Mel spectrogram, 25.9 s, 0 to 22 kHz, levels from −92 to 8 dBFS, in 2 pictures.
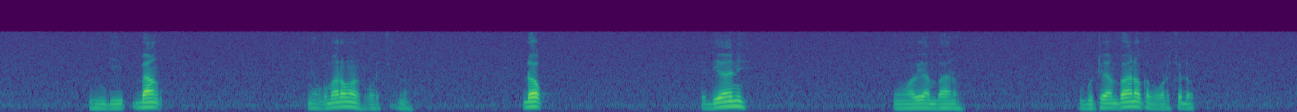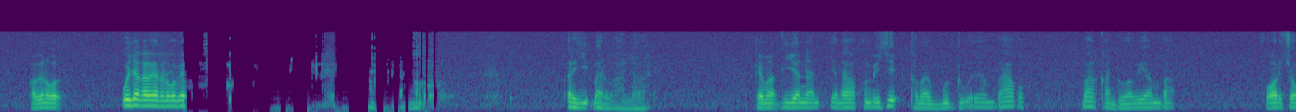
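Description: From 14.82 to 14.94 s and again from 15.10 to 15.35 s, the speech dips sharply and breaks up, likely speech suppressed in double talk, with the echo canceller turning down both talkers at once. Between 15.63 and 16.11 s the room background drops by about 40 dB, then returns; this is background gated by the echo canceller while the loudspeaker played. From 16.11 to 16.35 s, a faint second voice sits well under the speech, likely the other side's voice leaking through past the echo canceller. From 16.53 to 17.18 s the speech is cut down deeply once more, likely the same double-talk suppression. Within that stretch, from 16.70 to 16.75 s, a brief, very quiet scrap of the far voice slips through, likely more leakage. From 17.10 to 17.44 s that leaking voice is louder, about 15 dB below the speech, likely residual echo the canceller failed to remove.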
